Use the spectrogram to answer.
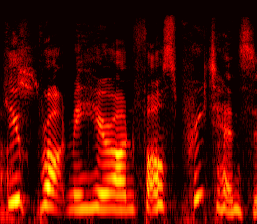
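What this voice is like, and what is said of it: Put-on British accent. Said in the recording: “Where are these accents coming from, guys? ... Whenever you're telling a scandalous story, you have to put on a British accent.”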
